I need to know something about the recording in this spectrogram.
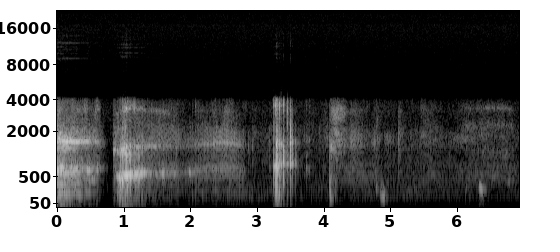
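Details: Deliberate, voluntary belching recorded on a phone microphone: one long drawn-out voiced belch, then a sharp burst and several fainter short gulps, with hiccups also mentioned.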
